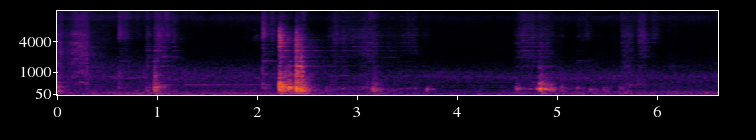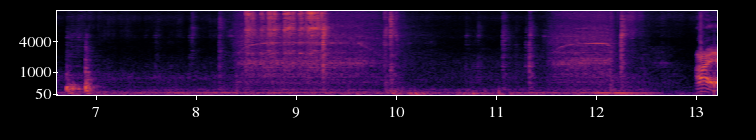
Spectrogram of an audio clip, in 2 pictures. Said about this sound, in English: we're gonna go back with our original drill bit, make a little bit bigger hole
